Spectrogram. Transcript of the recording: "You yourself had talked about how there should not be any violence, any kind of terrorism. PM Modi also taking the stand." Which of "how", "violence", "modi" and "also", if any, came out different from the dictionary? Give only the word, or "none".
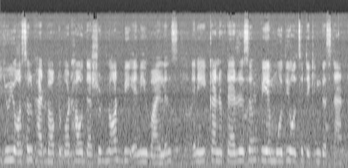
none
